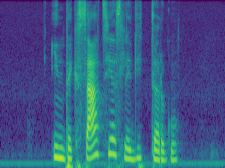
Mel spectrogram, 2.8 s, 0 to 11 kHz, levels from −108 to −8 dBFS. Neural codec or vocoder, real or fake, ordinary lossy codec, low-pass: none; real; none; none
